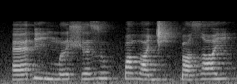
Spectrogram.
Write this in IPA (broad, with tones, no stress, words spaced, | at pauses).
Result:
æ˩˧ɗi˦˨ mə˩˧ʃə˩˥ zu˦˨k͡pə˦˥ ðˤə˩˧ d͡ʑi˩˥ k͡pə˩˧zˤi˦˥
